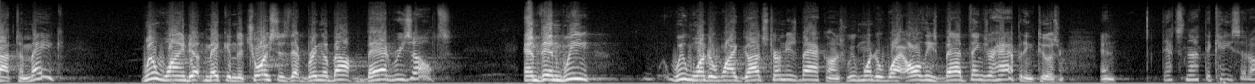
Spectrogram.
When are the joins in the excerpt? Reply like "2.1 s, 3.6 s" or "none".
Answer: 10.6 s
